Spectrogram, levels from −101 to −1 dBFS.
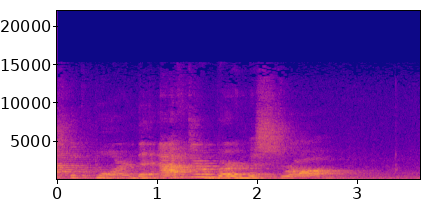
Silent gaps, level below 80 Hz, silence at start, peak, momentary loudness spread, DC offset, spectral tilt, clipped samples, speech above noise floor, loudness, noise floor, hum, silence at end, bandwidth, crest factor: none; -74 dBFS; 0 s; -16 dBFS; 10 LU; under 0.1%; -4 dB/octave; under 0.1%; 21 dB; -32 LUFS; -53 dBFS; none; 0 s; 15 kHz; 18 dB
